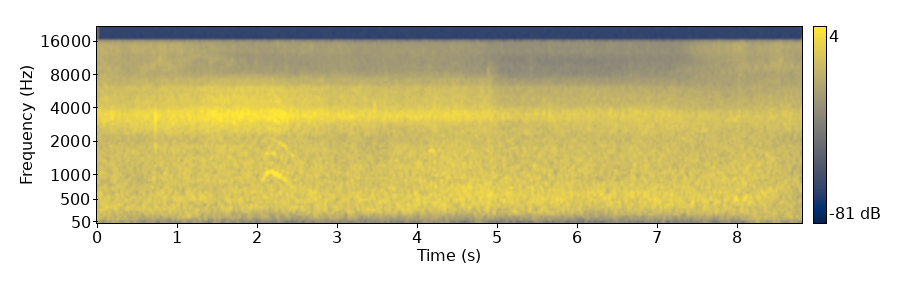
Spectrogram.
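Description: Giant ocean waves and strong wind at sea aboard a tall ship make a continuous loud roar of surf and gusts that never lets up, with no voices.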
